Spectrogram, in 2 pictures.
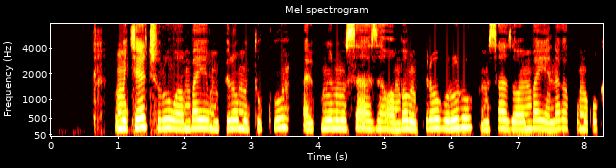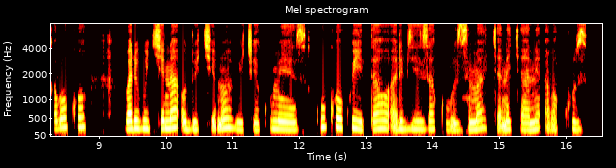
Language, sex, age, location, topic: Kinyarwanda, female, 18-24, Kigali, health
